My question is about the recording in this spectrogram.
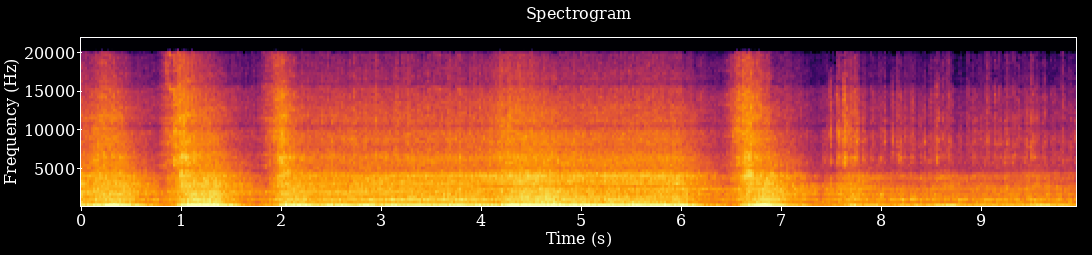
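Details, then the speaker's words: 1969 Plymouth Road Runner 440 with 727 transmission, rebuilt carburetor, new exhaust and fuel sending unit: deep, even V8 burble with several crisp rev blips that rise and fall back smoothly to a steady idle; healthy. "It sounds good though. Sounds really good. Oh man, there's nothing better than that smell. Best smell in the world. A nice smooth idle."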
